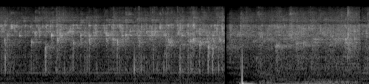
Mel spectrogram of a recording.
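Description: Sliced bitter gourd sizzles in hot oil with a steady, crackling hiss, broken by a single sharp knock partway through before the frying continues a little quieter.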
